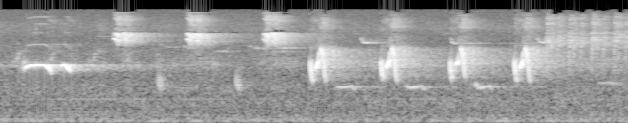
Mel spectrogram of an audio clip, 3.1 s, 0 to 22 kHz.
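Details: Thrush nightingale singing at night at the Raszyn Ponds, Poland, on 10 May 2021: short whistled notes, then a run of loud, sharp, evenly repeated clicking notes about three per second over a steady background hiss.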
